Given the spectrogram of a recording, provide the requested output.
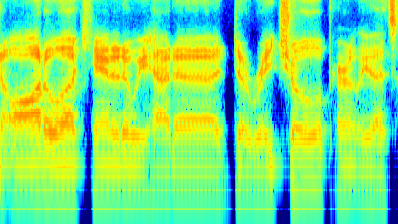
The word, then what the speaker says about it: derecho: We had a derecho, apparently that's how you pronounce it, a derecho storm.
